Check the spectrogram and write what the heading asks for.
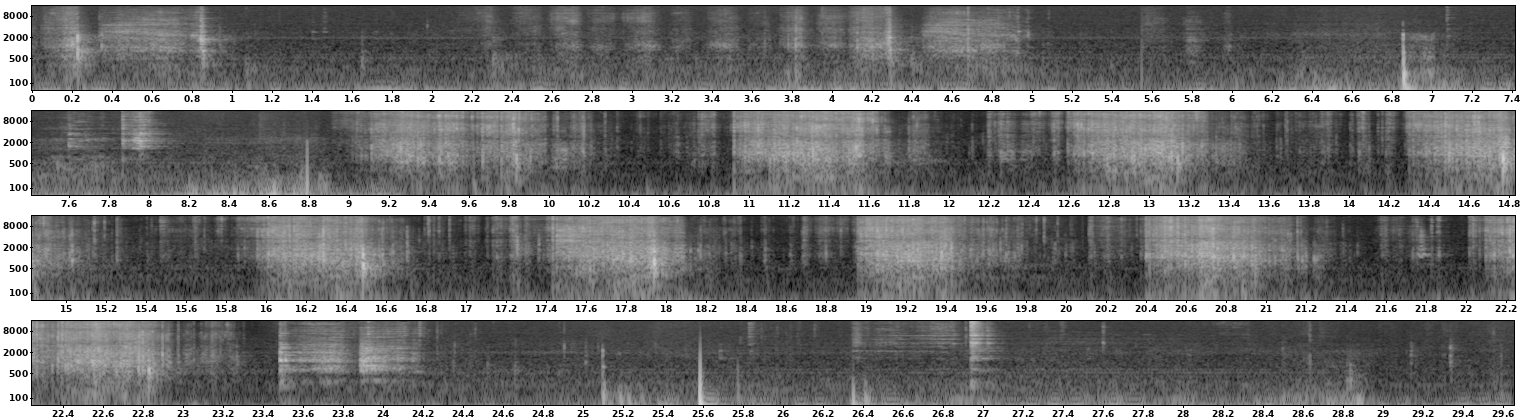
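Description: Chef's knife cutting through iceberg lettuce on a bamboo cutting board: a steady run of crisp crunching strokes, about one a second, after some quieter cuts through a tomato. Near the end come a few knocks and clinks on the board.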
